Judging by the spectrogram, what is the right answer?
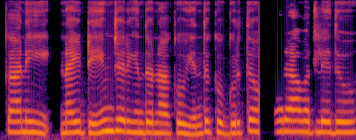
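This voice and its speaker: A woman's voice: a little high, level tone, moderate pace, dark tone, dry recording, natural voice. A remorseful young husband, as a woman reads him. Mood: apologetic. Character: guilt-ridden young married man, an office worker.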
